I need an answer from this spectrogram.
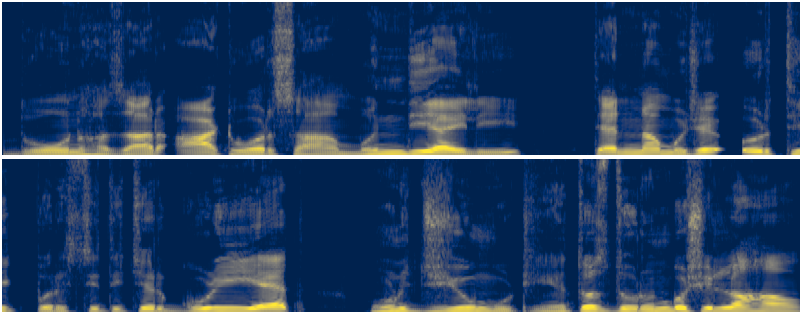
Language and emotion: Goan Konkani, fearful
